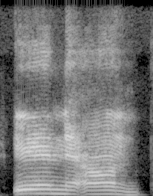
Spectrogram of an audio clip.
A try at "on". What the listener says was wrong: అన్నిటికీ ఏ పెడితే ఎట్లయితుంది అక్క? ఆన్ అంటే యాన్ అంటే వేరు. జాగ్రత్త.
